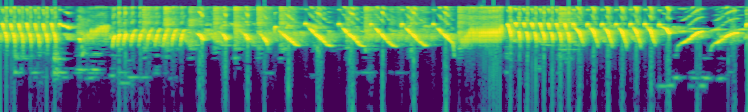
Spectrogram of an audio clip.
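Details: Male canary in breeding condition, singing to prompt rival canaries into song; continuous loud high song of rapid rattling trills alternating with series of falling whistled sweeps.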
